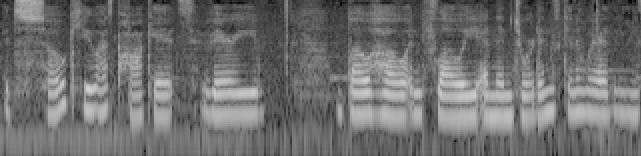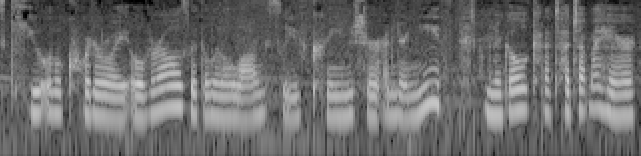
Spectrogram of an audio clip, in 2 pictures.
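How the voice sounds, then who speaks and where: A woman's voice: mid-range voice, steady tone, normal speed, mellow, rough recording. A woman in her twenties vlogging in a casual, candid way, her voice still recovering from being lost. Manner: chatty, candid, lots of "like". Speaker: vlogger and teacher. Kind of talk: casual vlog chat.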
